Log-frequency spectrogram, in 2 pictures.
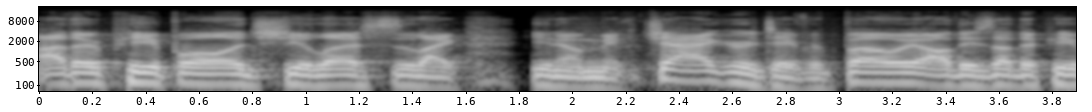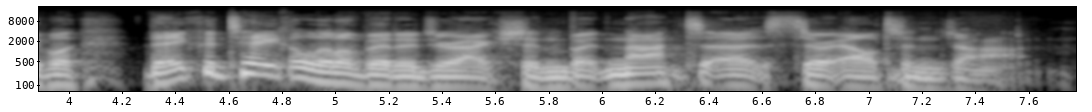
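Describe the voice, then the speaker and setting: A man speaks in a normal speaking voice at a fairly low pitch. His pace is fairly quick, with ordinary pitch variation. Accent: American. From Erie, Pennsylvania. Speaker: podcast co-host. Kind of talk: casual chat.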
